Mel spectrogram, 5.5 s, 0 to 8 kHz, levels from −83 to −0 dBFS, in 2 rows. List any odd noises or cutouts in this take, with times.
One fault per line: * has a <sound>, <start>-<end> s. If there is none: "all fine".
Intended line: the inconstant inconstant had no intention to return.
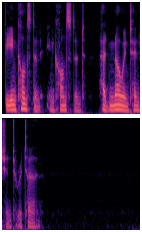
all fine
